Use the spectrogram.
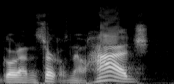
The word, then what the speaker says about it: Hajj: around the circles now Hajj is a pilgrim to Mecca hag is the Egyptian pronunciation hug in Hebrew means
